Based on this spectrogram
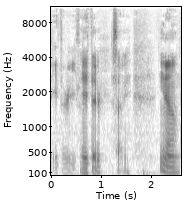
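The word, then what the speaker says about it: Aether: called the ather Foundation possibly ether or ather ather sure it's ather ather sorry you know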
